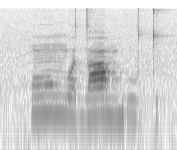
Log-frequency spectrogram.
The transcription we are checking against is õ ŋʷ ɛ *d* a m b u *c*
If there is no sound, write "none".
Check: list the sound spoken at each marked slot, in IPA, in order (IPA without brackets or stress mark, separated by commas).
d, t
